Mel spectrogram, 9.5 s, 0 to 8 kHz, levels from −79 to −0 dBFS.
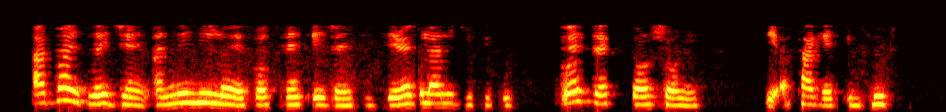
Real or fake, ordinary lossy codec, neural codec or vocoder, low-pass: real; AAC, 16 kbps; none; 7.2 kHz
